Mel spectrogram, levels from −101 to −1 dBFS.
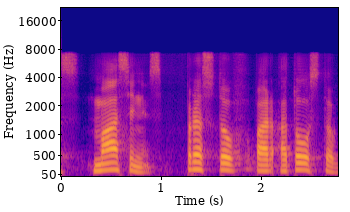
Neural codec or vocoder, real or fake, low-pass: codec, 16 kHz, about 1 kbps, DyCAST, with the encoder's durations; fake; 7.2 kHz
